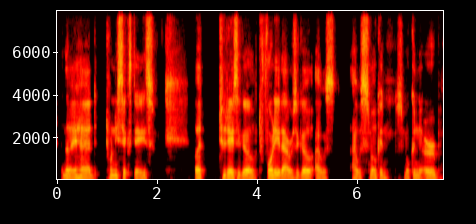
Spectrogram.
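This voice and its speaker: A man talking in a halting, casual confessional monologue, his voice raspy and nasal from a hangover, with many fillers and restarts. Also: on the low side, warm tone. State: hoarse, nasal from a weed hangover. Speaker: vlogger.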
